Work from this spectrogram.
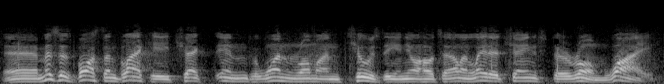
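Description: An actor playing a cocksure, sardonic detective who questions people in a drawn-out, swaggering way, in 1940s radio drama style. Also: male voice, medium pitch, lively intonation. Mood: brusque, probing. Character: wisecracking, cocksure male detective on a murder case. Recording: muffled, noisy old-time radio recording.

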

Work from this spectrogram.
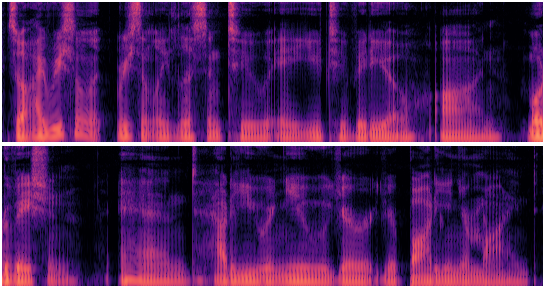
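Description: A middle-aged man with a very low, mellow voice hosts a solo podcast. He talks thoughtfully, asks himself questions aloud, and pauses on fillers. The sound is dry and close. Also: level tone, vocal fry, dry recording. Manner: thoughtful, poses rhetorical questions, frequent fillers. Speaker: podcast host. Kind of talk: reflective solo podcast monologue.

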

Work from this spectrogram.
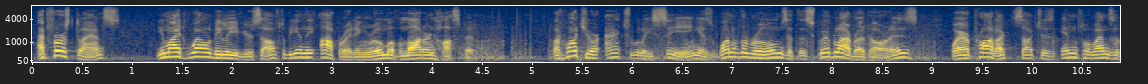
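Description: A man's voice: mid-range voice, a little hiss or hum. Polished 1940s American radio announcer, man. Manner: polished, emphatic, formal. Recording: dull old radio recording with music.

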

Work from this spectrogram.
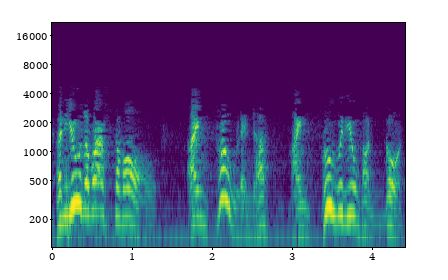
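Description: Wounded husband, very husky, swinging emphatically in pitch, melodramatic old-time radio style over tinny broadcast. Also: male voice, sing-song, normal speed, heavily acted. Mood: fed up. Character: exasperated, pleading, wounded working husband. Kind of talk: 1930s radio horror drama acting.

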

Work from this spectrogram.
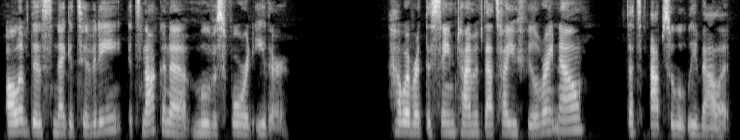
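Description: A woman from Germany hosting her own podcast, talking through her thoughts in a calm, reflective solo monologue. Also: on the low side, gravelly, no echo, studio quality. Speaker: podcast host.

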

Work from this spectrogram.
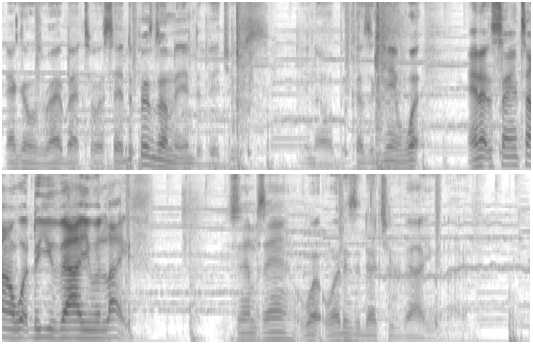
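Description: Deep voiced guy, rambling host at a podcast table, music going in the background. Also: lively intonation, fairly quick. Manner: rambling, loose, repeats "you see what I'm saying". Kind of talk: casual chat. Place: small room, group podcast around a table.

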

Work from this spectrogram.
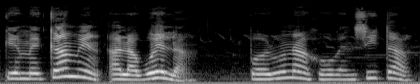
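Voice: sits high, takes it slowly, soft background music. A performer voicing a cheeky, whiny big bad wolf in a comic fairy-tale audio drama. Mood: whiny, demanding.

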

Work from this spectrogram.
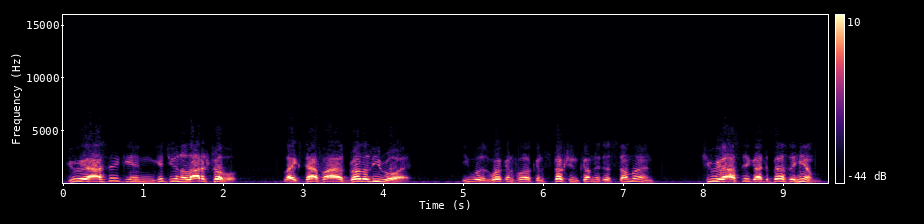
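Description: A pompous, folksy schemer for old radio comedy. His voice is high and very husky, swinging widely as he holds forth in grandiose, mangled grammar. It comes through a tinny vintage broadcast. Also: animated, brisk, full character voice. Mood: smug, wry. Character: pompous, sly male lodge leader and blowhard schemer. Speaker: co-host of a radio record show. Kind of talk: 1950s radio comedy acting.

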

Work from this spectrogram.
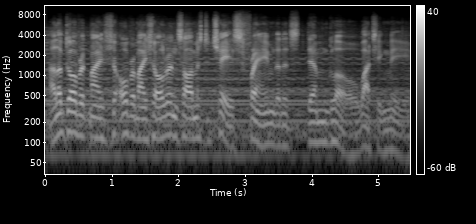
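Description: A man playing a suave, wisecracking hard-boiled private detective in radio drama style, with a sardonic, clipped, quick-witted delivery. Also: fairly low pitch, lo-fi sound, over music, lightly acted. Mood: wry narration. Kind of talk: 1940s-50s radio drama acting.

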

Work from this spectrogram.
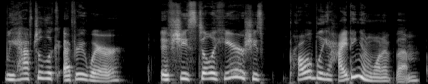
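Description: Determined post-apocalyptic survivor, blunt, commanding, higher pitch, close dry recording, audio drama. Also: female voice, very animated, brisk, no echo. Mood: wary, blunt.

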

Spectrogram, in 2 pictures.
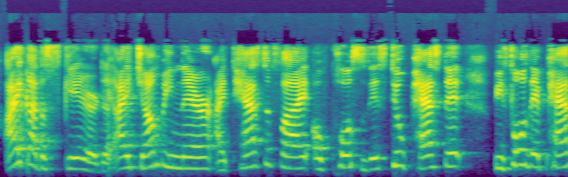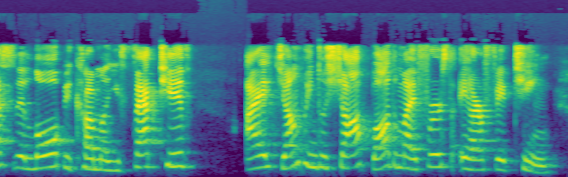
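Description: A woman with a Chinese accent tells her story in a slightly high voice, earnest and forceful in her emphasis. The audio is dull and lo-fi, as if muffled. She speaks in plain, direct sentences. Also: unhurried. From China. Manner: earnest, emphatic, simple grammar. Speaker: political candidate, guest. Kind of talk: interview storytelling.

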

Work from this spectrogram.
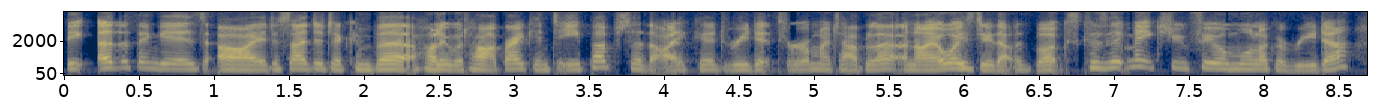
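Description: A woman's voice: medium pitch, a little fast, few pauses, no echo. A woman co-hosting a podcast in casual, conversational chat. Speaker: podcast co-host.

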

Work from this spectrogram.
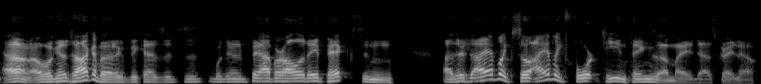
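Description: A man hosting a laid-back podcast. His voice swings widely in pitch as he rambles and restarts, and he giggles through his sentences. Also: very animated, fairly quick, a bit bright, no room sound, studio quality. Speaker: podcast co-host. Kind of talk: casual chat.

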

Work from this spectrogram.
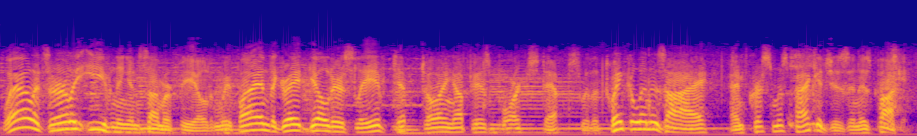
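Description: A man's voice: mid-range voice, sing-song, normal speed, few pauses. An American man reading scripted sponsor copy and scene narration as a 1940s radio announcer. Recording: muffled 1940s radio recording over music. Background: loud music.

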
